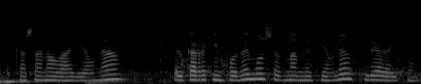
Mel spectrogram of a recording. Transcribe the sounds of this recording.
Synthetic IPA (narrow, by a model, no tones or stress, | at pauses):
kasano̞β̞aʝawna | e̞lkare̞kimpo̞ð̞e̞mo̞se̞ɾnand̪e̞θʝawnasuɾe̞aðajt̪a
